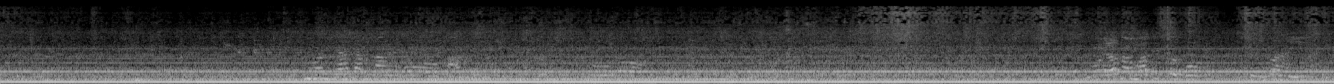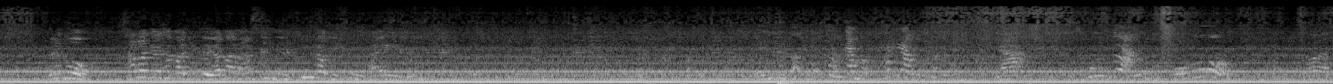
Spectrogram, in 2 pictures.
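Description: A grinding machine hums steadily.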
